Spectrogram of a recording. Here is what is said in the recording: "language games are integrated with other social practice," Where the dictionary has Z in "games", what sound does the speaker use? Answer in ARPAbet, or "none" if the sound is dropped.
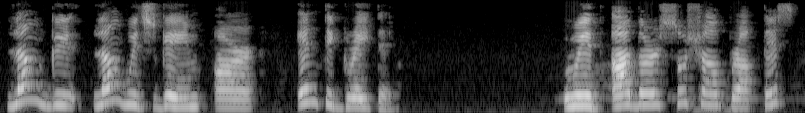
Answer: none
